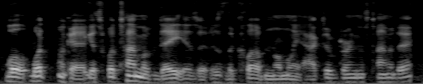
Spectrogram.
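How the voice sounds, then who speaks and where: A man talking as a player in a tabletop game, measured and deliberate. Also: on the low side, darkish tone, breathy edge.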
